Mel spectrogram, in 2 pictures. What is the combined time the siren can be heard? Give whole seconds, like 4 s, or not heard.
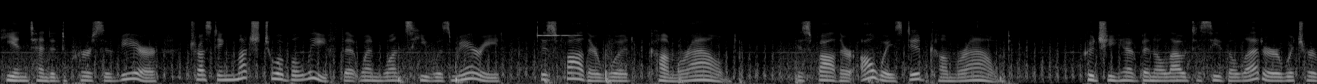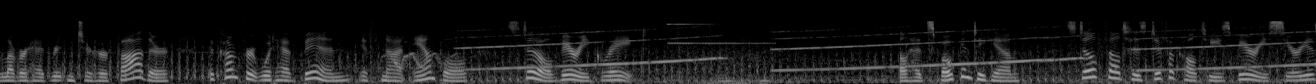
9 s.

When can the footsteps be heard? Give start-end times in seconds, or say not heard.
3.2-4.8, 5.4-10.2.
